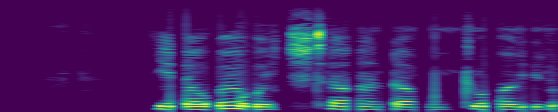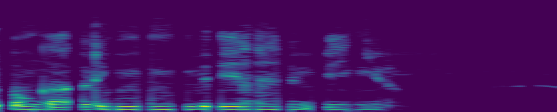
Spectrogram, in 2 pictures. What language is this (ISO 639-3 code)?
lug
